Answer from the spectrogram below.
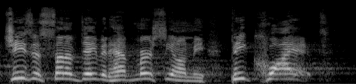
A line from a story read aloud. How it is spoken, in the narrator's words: yelled at him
